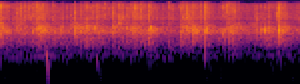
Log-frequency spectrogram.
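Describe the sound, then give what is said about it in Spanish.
Steady audience applause at a church service as a preacher is welcomed to preach the rest of the message, a dense wash of many hands clapping at once with a few sharper claps standing out, moderately loud and continuous throughout. “Un aplauso a”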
